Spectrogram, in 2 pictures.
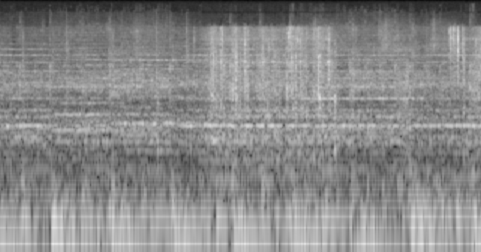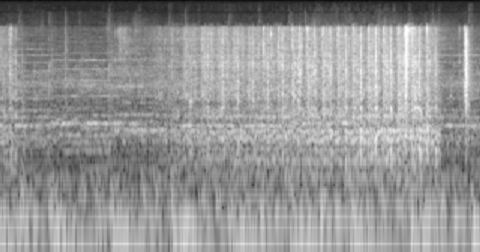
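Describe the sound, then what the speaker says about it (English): A sewing machine stitching the back seam of a striped fabric garment closed, a soft continuous mechanical whir with rapid ticking needle strokes that grow busier toward the end, no one speaking. "I'm going to match all these stripes together, and I'm going to stitch it closed."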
